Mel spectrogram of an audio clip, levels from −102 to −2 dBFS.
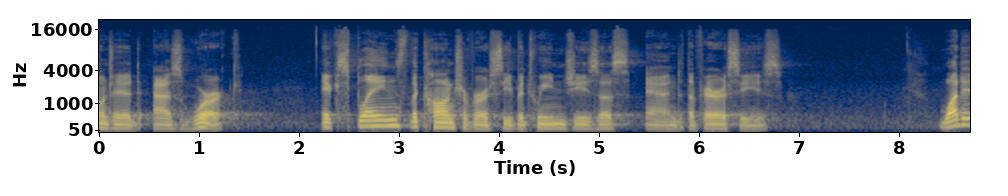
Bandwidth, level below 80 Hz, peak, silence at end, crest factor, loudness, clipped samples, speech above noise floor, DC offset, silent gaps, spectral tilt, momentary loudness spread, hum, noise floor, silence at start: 17 kHz; -68 dBFS; -4 dBFS; 0 s; 22 dB; -27 LUFS; under 0.1%; 40 dB; under 0.1%; none; -5 dB/octave; 11 LU; none; -66 dBFS; 0 s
